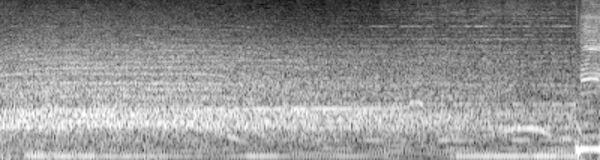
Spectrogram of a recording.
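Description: Background music of long held notes, with a congregation shouting over it.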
